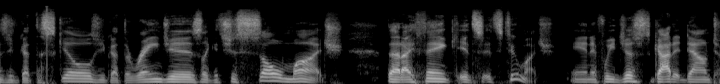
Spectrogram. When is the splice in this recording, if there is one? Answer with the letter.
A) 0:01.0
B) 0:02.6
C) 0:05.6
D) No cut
D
